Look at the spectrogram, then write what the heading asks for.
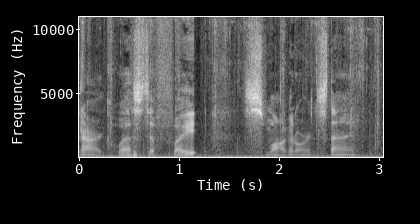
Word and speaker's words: Ornstein: quest to fight Smogon Ornstein I usually say Ornstein but I think it actually is pronounced Ornstein oh well level up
